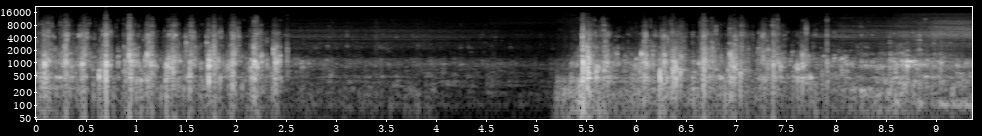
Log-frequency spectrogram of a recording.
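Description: Scuba bubbles gurgle and burble loudly underwater in quick bursts.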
